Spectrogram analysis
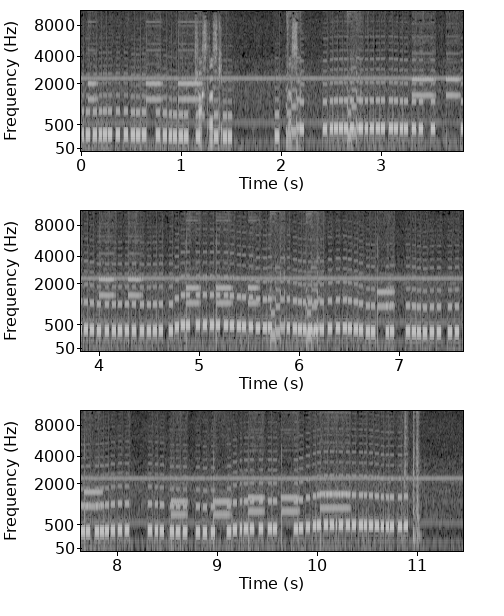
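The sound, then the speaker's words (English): A telephone rings loudly and steadily, its electronic warbling tones pulsing in a continuous pattern with clustered harmonic bands, alone throughout. “Now I clicked on the same thing. Let's hope this is the phone.”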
